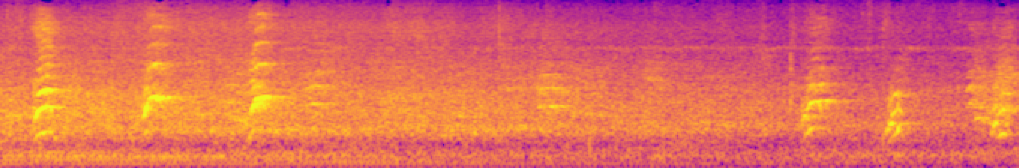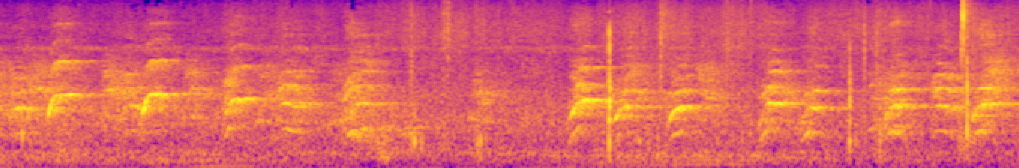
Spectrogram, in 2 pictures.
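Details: German Hunting Terrier Dunja barking while hunting wild boar: sharp, harmonic barks, three spaced about a second apart at the start, then a looser run of quick yelping barks and yips through the rest, with faint background noise.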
